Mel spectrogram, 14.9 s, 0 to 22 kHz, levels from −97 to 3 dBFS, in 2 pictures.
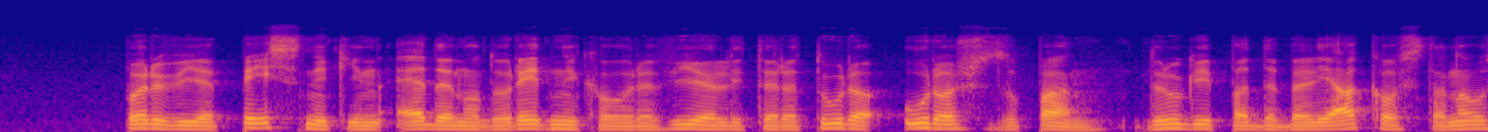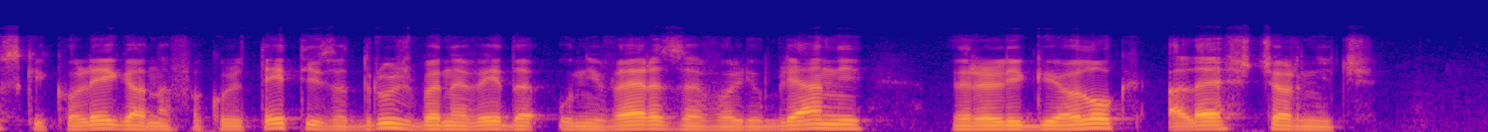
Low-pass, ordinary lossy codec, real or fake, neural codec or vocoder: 7.2 kHz; Opus, 24 kbps; real; none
